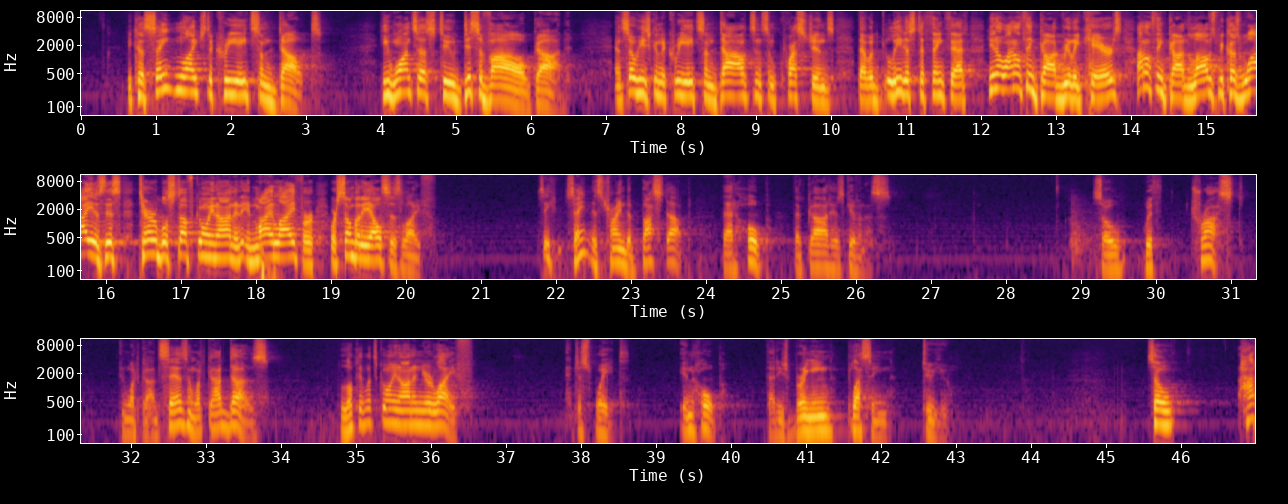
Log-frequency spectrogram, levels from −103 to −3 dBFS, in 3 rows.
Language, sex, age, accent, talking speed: English, male, 50-69, American, 135 wpm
